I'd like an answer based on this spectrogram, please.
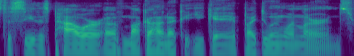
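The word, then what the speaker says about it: Ma ka hana ka ʻike: MaKaHanaKa'Ike.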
